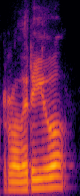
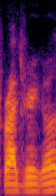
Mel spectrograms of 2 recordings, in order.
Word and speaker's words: Rodrigo: I'm Rodrigo. That's how you say it properly in Spanish. People in English, you can say Rodrigo. That's okay as well.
